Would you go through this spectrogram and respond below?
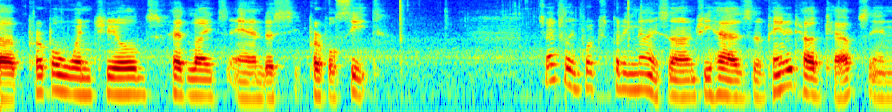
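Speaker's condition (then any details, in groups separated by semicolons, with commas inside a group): No condition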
